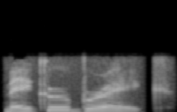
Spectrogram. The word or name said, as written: make-or-break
